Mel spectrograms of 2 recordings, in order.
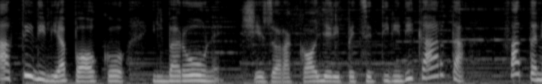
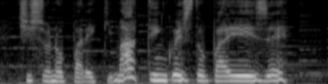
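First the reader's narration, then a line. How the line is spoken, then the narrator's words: Laughing exclamation. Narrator (Italian): esclamai ridendo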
